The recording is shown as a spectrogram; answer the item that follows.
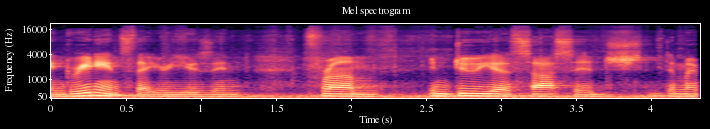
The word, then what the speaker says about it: andouille: From andouille sausage-- am I pronouncing that right?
